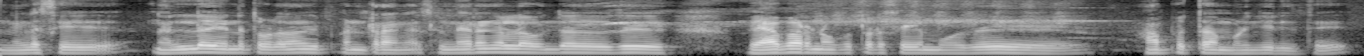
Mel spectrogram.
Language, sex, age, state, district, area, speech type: Tamil, male, 18-30, Tamil Nadu, Tiruppur, rural, spontaneous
